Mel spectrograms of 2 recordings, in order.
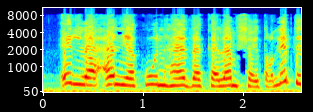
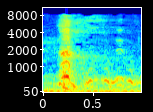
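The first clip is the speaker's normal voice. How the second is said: short laugh; 9 semitones higher, 10 dB quieter than usual. Real, not acted. Laughs at her own joke.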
